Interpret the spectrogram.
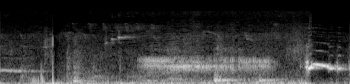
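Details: Local zebra dove with a soft sustained humming coo mid-clip and a brighter rippling trill near the end, amid low rumbling noise.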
